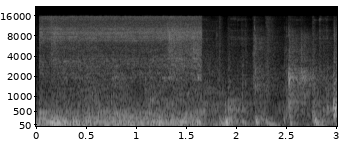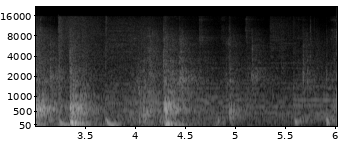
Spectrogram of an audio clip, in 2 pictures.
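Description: Kitchen faucet running into a stainless-steel sink, a steady hiss of water that stops suddenly after about a second and a half, under background music that runs on through the rest.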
